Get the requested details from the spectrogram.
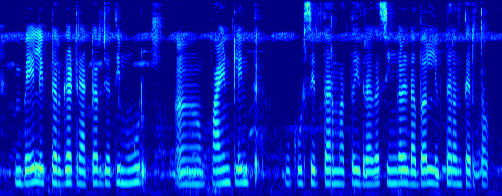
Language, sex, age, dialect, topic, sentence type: Kannada, female, 56-60, Northeastern, agriculture, statement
